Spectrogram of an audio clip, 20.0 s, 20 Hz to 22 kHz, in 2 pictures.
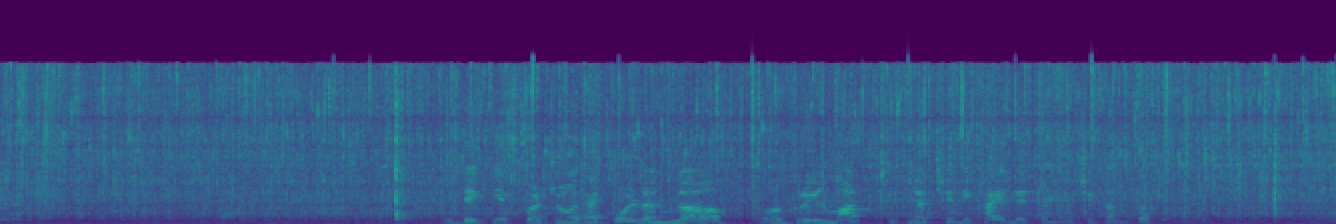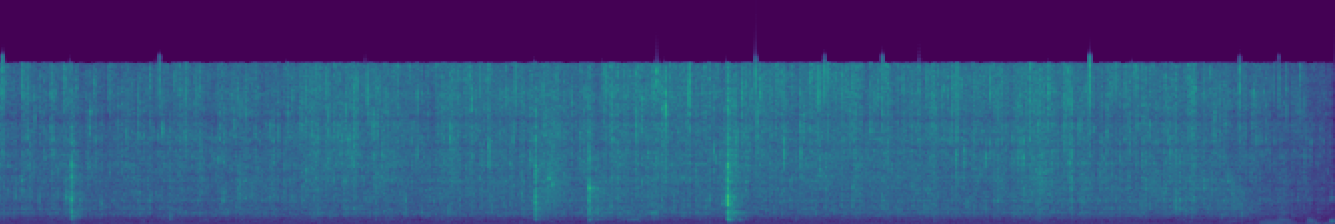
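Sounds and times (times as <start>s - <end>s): chicken sizzling in a frying pan: 0.0s - 20.0s.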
